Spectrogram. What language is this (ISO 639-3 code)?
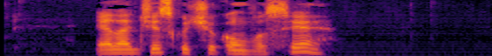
por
